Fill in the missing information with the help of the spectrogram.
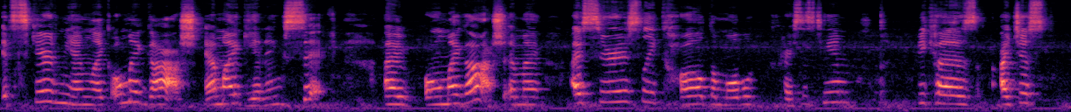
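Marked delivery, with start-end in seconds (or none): none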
